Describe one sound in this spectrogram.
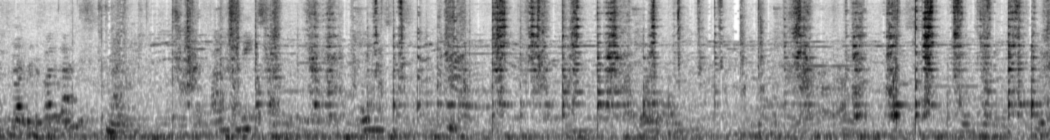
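A metal spoon scrapes and taps against a pan.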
